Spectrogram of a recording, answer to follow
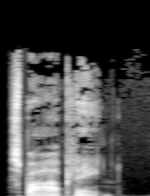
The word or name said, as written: spareplan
